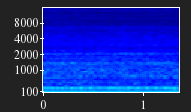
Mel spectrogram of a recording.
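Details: 2003 Chevrolet Monte Carlo SS Jeff Gordon Edition, 3.8 L V6, automatic, one owner, 4,694 miles: steady, even, smooth low idle hum with no knock, tick or miss; normal healthy idle.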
